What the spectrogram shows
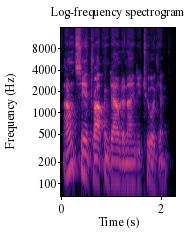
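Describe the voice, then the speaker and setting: Talking quickly in a fairly low, sharp voice, a Chicago man hosts a crypto livestream. He keeps the chat casual, reading viewer comments and greeting people by name.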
